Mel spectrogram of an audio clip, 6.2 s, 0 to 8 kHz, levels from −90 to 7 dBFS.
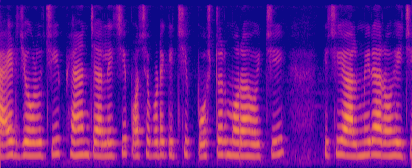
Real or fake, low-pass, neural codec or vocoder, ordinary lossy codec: real; 7.2 kHz; none; MP3, 64 kbps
